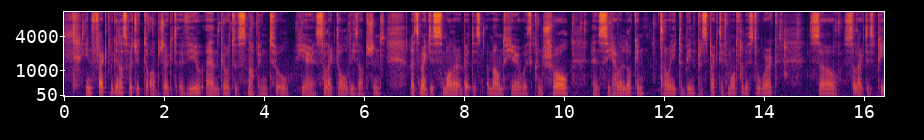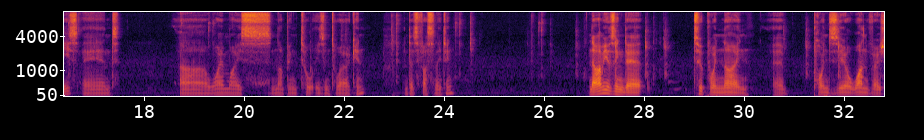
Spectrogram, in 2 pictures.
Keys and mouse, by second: 0.9 shift+v, 3.1 click, 3.3 click, 4.6 click, 5.1-9.7 drag, 10.3 click, 10.8 click, 12.0 KP_5, 13.5 middle click, 14.4 shift+middle click, 14.9 click, 15.4 click, 15.7 /, 16.5 /, 19.2-20.8 drag, 21.9 shift+v, 22.9 d, 25.9 click, 26.6 shift+middle click, 27.4 middle click, 28.0 shift+middle click, 28.4-30.6 middle drag, 31.2 shift+middle click, 31.8 middle click.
